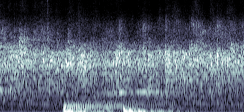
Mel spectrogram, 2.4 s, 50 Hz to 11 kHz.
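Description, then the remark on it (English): Steady applause from a crowd at mission control in Hawthorne after the Falcon 9 second stage delivers four crew into orbit, a dense wash of many hands clapping at once, with a low rumbling hum rising beneath it partway through. “We hear the applause here in Hawthorne.”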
